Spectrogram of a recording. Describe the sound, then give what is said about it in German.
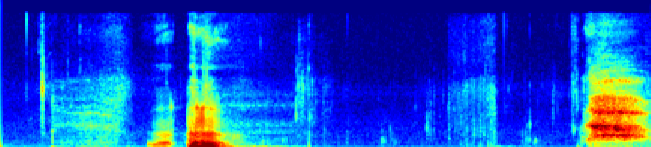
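Someone pausing during a live recording to take a drink: a few short wet mouth and swallowing noises separated by quiet gaps, with a brief voiced exhale early on and a louder burst at the end. “Moment, muss mal kurz was trinken.”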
